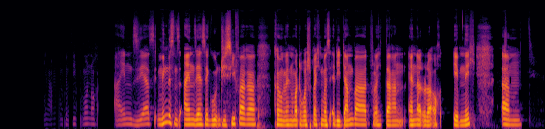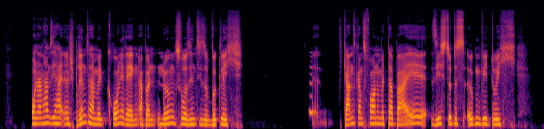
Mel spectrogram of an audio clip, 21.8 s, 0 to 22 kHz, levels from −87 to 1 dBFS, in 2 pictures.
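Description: The speech opens with truncation distortion on a fade. The fade-in runs from the start to 3.41 s. It is stepped at a coarse resolution, about 10 bits, without dither. From 0 to 2.43 s the quiet level turns gritty.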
